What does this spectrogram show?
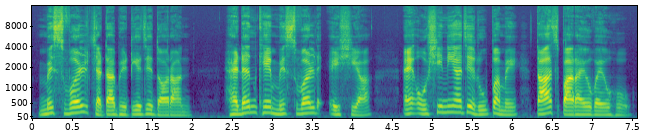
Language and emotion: Sindhi, neutral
